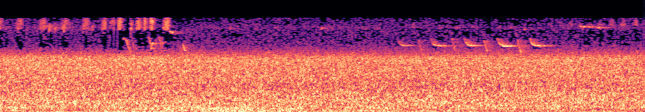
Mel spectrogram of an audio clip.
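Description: Steady hiss of outdoor background noise. About five seconds in, a bird gives a quick series of about six short, falling high notes; the uploader takes it to be a meadow bunting, though unsure. Faint, very high rapid pulsing near the start.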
